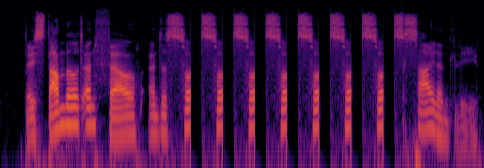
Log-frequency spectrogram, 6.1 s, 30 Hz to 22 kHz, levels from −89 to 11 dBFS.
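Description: From 2.37 s to 5.03 s the speech breaks into a stutter with silent gaps. A 257 ms fragment plays, then about 144 ms of digital silence follows, and the cycle repeats every 401 ms, six times in all, at a steady mechanical pace. The likely cause is a stalled player or stream that replayed its last buffered piece on each retry before running dry, so the audio due in that stretch never arrives.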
